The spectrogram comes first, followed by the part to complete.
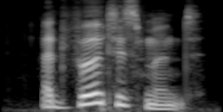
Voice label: "advertisement", English voice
